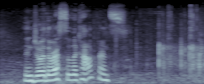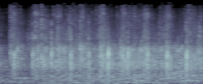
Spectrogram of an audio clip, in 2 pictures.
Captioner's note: audience applauds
